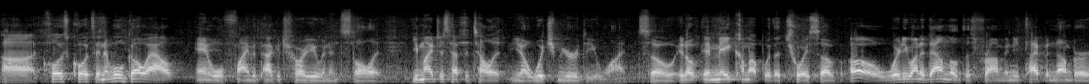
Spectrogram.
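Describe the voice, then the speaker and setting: Over noticeable background noise, a man with a fairly low pitch races along at a very fast pace with hardly any pauses and ordinary pitch variation. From New York State. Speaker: professor. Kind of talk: lecture. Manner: casual.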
